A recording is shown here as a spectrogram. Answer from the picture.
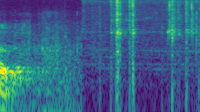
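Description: Light clicks and clatters of molds and a toaster oven's wire rack being handled as the molds are set inside the oven, an irregular run of sharp clicks starting about a second in.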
